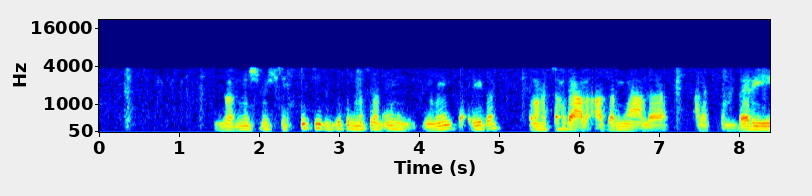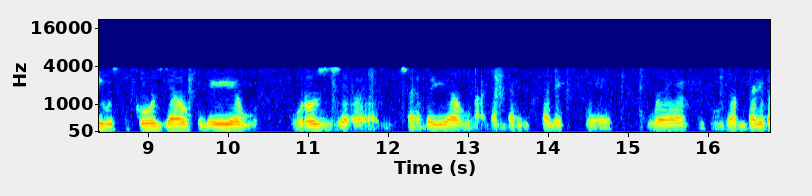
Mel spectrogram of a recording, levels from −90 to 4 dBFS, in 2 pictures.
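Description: Speech recorded over a mobile link, with room noise sitting about 15 dB below the talker. Throughout, noise suppressor artifacts are audible. The suppressor pulls the background down by about 19 dB between phrases and lets it rise under speech. The AMR narrowband mobile codec also runs the whole way through. Nothing above 4 kHz survives. The buzzy, synthetic timbre and swirling background fit a low AMR-NB mode, around 7.4 kbps. From 0.55 to 1.09 s and again from 2.14 to 2.38 s, AMR bit errors roughen the voice. Pitch and level roughly hold, but the sound turns hoarse, scratchy and gargly. Flipped, less protected bits in the frames misplace the excitation pulses and throw off the finer pitch, gain and spectrum values. Speech cut by the noise suppressor occurs from 1.44 to 5.69 s, 7.43 to 8.0 s, 8.56 to 9.65 s and 10.24 to 16.74 s. Soft consonants and word endings drop by up to about 21 dB and sound swallowed. 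The last stretch is hit hardest, losing around two seconds in total.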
